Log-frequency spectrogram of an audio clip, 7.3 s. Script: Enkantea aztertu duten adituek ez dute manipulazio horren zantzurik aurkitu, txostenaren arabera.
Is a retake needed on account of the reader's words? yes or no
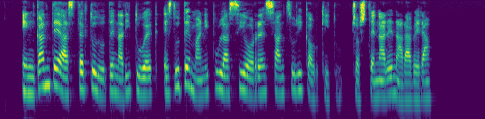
no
